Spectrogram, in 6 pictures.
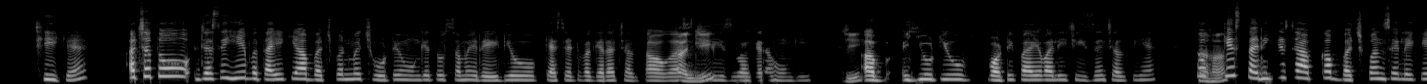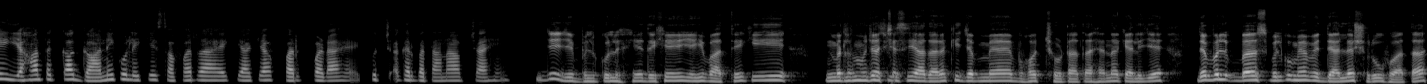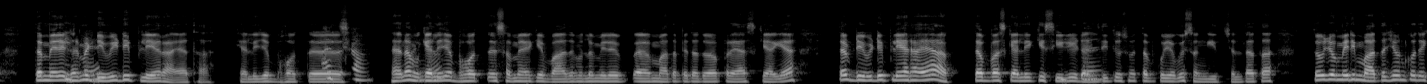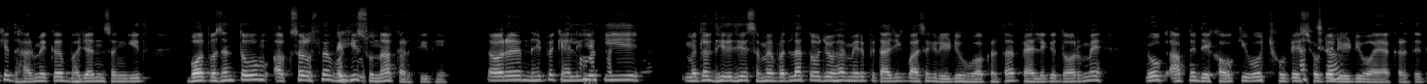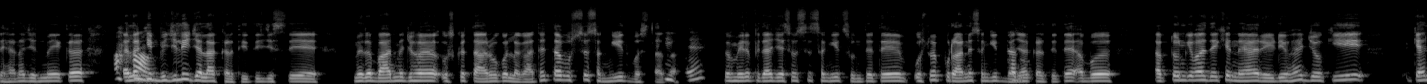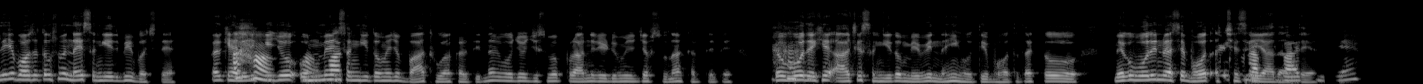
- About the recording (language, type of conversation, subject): Hindi, podcast, तुम्हारी संगीत पसंद में सबसे बड़ा बदलाव कब आया?
- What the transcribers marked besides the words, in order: in English: "सीडीज़"; chuckle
